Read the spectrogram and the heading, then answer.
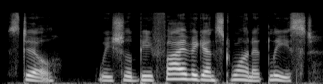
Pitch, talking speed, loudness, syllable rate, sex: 200 Hz, 165 wpm, -17 LUFS, 4.1 syllables/s, female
